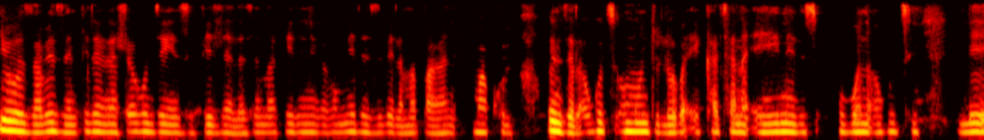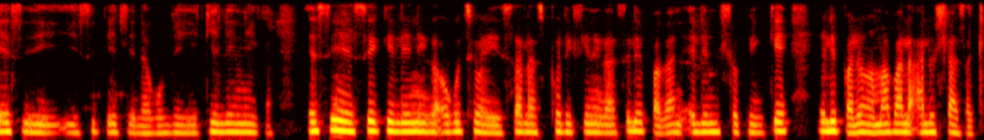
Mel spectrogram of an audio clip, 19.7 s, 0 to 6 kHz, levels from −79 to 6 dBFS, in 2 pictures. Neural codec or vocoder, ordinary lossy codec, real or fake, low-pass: none; Opus, 16 kbps; real; 5.4 kHz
